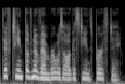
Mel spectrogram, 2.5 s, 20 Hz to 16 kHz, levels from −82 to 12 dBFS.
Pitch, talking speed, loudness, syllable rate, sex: 205 Hz, 165 wpm, -16 LUFS, 6.0 syllables/s, female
